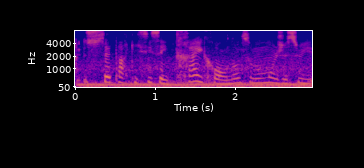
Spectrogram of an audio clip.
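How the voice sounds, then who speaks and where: A woman speaks with an English accent. Audible room echo and noticeable background noise fill the recording. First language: English (speaking French). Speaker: language learner vlogger. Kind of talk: vlog. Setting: outdoors in a park. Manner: halting, many hesitations.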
